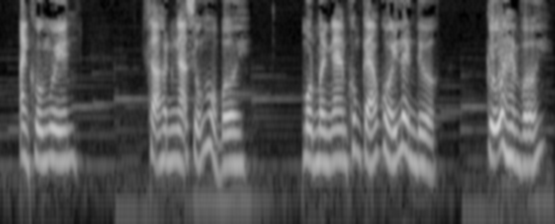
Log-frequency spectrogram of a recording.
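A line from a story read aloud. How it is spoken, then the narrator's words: Loud shout. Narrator (Vietnamese): Thảo My đã hét lớn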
